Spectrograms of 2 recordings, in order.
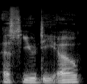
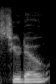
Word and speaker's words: sudo: a command called sudo the command is spelled s-u-d-o and is commonly pronounced pseudo or sudo we only want to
